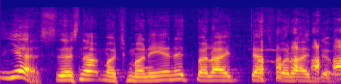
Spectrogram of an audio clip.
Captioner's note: continues laughing; laughs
